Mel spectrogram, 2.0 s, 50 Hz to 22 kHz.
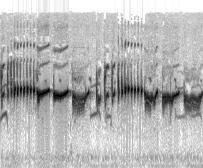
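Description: A short-billed dowitcher's breeding song, given in flight as the bird glides slowly earthward from about 150 feet with its beak wide open: bubbling, trilling calls ring out clearly, rapid warbling pulses alternating with sustained rolling trills, repeated continuously, with no talking.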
